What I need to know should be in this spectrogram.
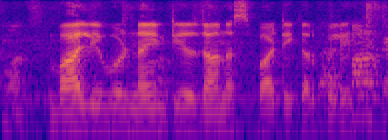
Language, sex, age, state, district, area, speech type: Kashmiri, male, 18-30, Jammu and Kashmir, Shopian, rural, read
